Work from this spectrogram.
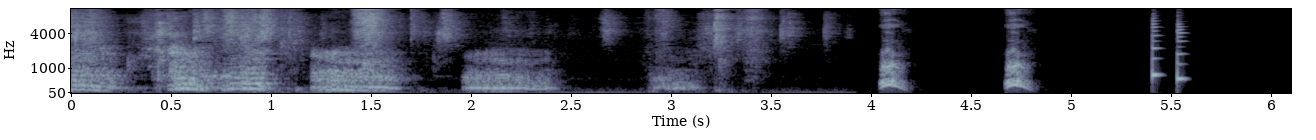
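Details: Maltese mother teasing her son: about four seconds of low, rumbling growls and grumbles, followed by two short, sharp yelps and a quick pair of clicks.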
